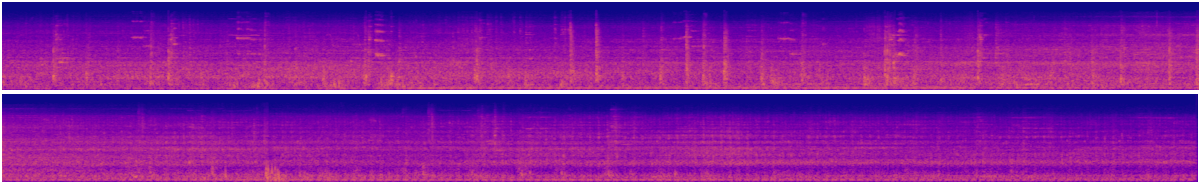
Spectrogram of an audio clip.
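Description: A diesel-hauled passenger train rolling past close by, its wheels clicking over rail joints with a light wheel squeal over the steady drone of the locomotive's diesel engine. The clicking thins out and the sound eases off over the last third as the train draws away.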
